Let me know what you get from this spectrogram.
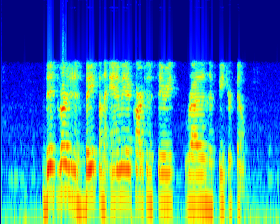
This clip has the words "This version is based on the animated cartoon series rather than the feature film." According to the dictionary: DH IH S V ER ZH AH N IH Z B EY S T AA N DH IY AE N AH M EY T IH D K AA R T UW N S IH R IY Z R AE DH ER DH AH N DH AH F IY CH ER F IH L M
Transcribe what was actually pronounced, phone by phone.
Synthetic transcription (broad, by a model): DH IH S V ER ZH AH N IH Z B EY S T N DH IY AE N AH M EY T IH D K AA R T UW N S IH R IY Z R AE DH ER DH AH N DH AH F IY CH ER F IH L M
